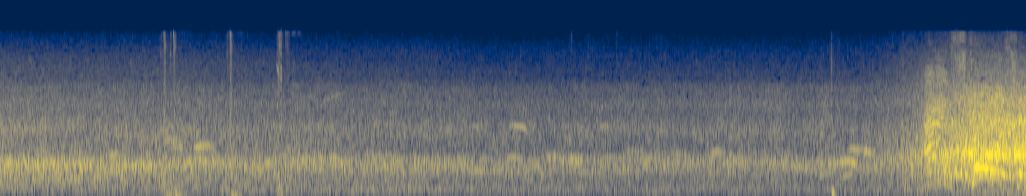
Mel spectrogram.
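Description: A stadium crowd murmurs steadily in the background.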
